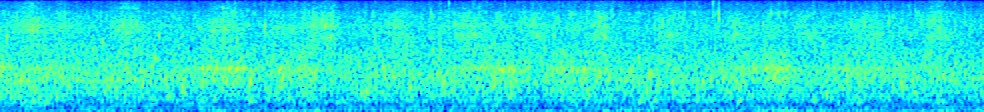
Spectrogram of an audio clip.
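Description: Shallow creek water running steadily over a gravel riffle, with a low wind rumble on the microphone.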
